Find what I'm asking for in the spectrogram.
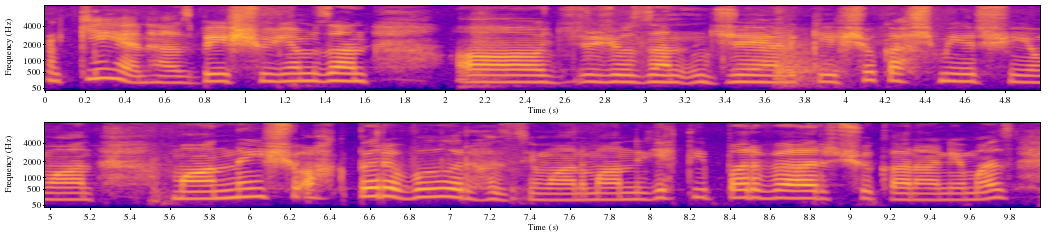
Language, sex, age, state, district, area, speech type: Kashmiri, female, 18-30, Jammu and Kashmir, Bandipora, urban, spontaneous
